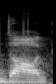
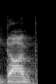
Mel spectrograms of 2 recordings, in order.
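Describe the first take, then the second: First: DOG with a long open vowel. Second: DOG clipped to sound like "dug"; wrong short vowel. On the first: Teacher giving the corrected word, long-vowel DOG. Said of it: "It's actually a long vowel". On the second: Teacher showing what to avoid, short-vowel DOG. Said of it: "No, dog". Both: Shown as a demonstration.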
